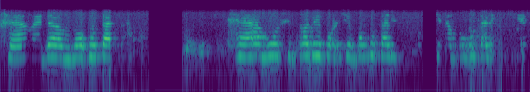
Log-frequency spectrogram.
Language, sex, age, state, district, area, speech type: Bengali, female, 18-30, West Bengal, Murshidabad, rural, conversation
